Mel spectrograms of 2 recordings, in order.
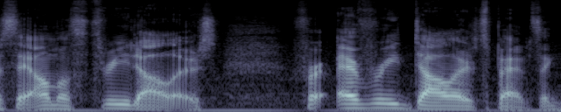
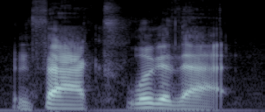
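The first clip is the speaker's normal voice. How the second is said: plain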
